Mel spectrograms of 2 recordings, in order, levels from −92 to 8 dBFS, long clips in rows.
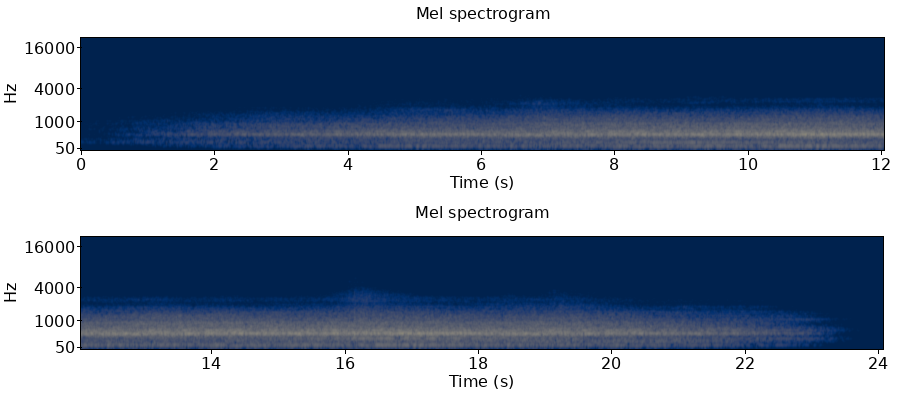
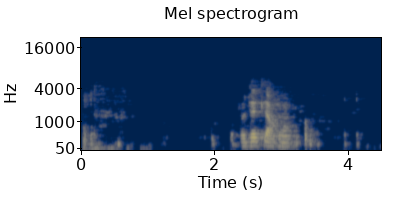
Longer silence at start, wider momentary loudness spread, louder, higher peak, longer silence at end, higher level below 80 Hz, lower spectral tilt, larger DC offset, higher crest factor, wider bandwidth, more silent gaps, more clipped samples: first, 1.55 s vs 0 s; second, 16 LU vs 21 LU; second, -45 LUFS vs -31 LUFS; second, -30 dBFS vs -8 dBFS; first, 1.05 s vs 0.35 s; second, -76 dBFS vs -60 dBFS; first, -7.5 dB/octave vs -4.5 dB/octave; neither; second, 16 dB vs 28 dB; second, 3.8 kHz vs 5.6 kHz; second, none vs 0.83-0.88 s, 1.09-1.20 s, 1.35-1.76 s, 2.16-2.23 s, 3.89-3.94 s; neither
